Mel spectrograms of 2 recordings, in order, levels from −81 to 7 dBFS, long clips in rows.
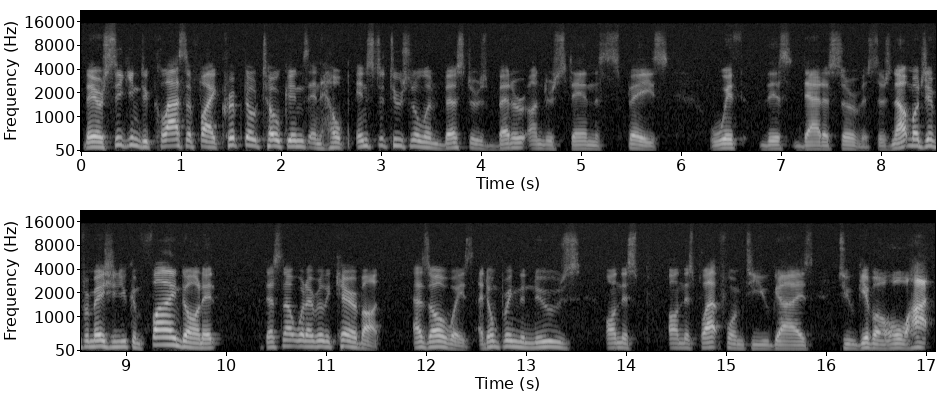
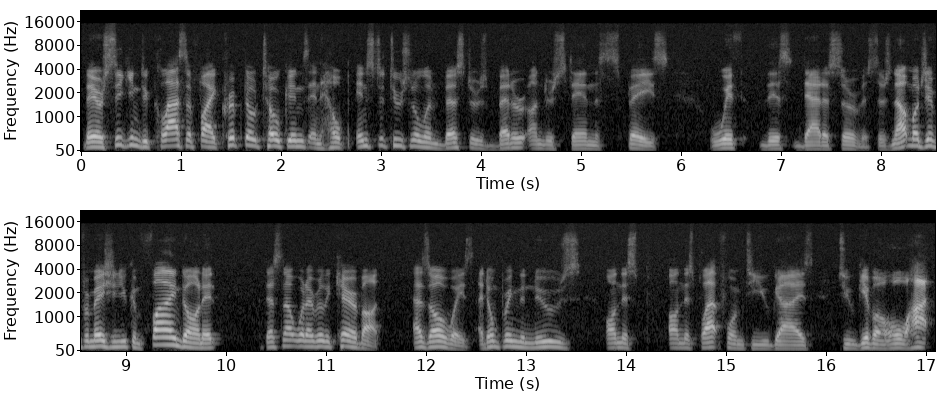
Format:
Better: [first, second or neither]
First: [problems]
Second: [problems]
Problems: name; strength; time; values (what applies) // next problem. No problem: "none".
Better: neither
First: hiss; faint; throughout; 25 dB below the speech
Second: hiss; faint; throughout; 25 dB below the speech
